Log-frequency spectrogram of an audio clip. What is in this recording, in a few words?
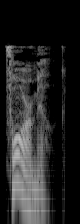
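"foremilk", British English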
